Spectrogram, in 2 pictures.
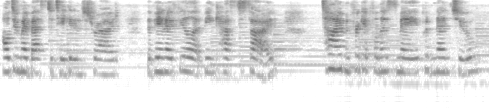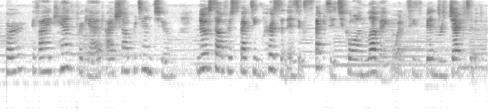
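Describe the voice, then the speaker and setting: A woman's voice: a little high, steady tone, moderate pace, distant mic, close to an everyday voice. A woman voicing a proud, wounded young man in theatrical rhyming verse, as in a storybook play. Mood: wounded pride. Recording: roomy echo with music behind.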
